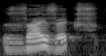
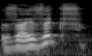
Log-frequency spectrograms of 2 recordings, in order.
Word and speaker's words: Zzyzx: Desert Studies Center in, and I'll spell it first, ZZYZX, which is a community in the Mojave National Desert. I believe it's pronounced Zizix.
